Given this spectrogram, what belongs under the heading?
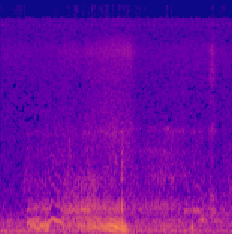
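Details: Arwen napping on the sofa on the owner's arm, snoring: soft, low rumbling breaths with a fluttering, snorting quality.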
